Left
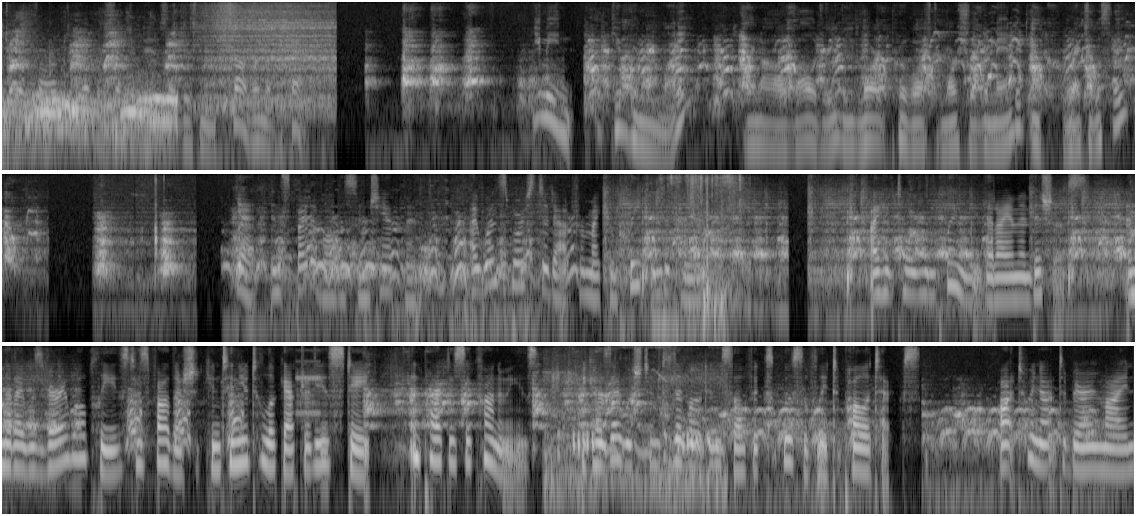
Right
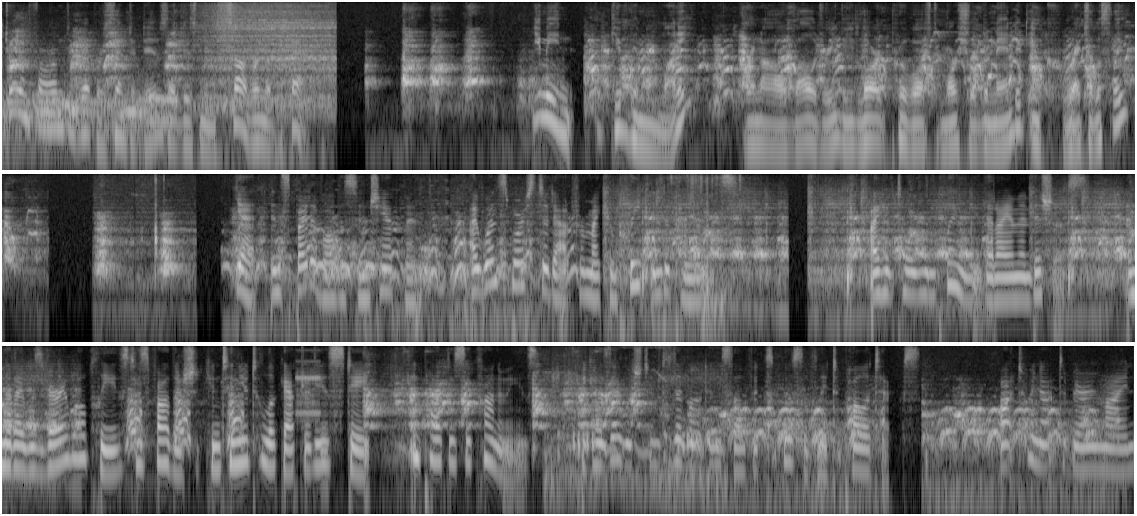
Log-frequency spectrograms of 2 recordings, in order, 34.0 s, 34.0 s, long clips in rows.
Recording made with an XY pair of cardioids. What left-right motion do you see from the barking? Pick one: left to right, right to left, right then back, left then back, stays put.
stays put.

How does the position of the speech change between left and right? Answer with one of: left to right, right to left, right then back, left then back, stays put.
right to left.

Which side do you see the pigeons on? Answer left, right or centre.
left.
